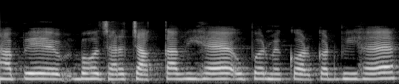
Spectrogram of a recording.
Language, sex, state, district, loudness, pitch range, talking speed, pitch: Hindi, female, Jharkhand, Palamu, -14 LUFS, 245-255 Hz, 180 wpm, 250 Hz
